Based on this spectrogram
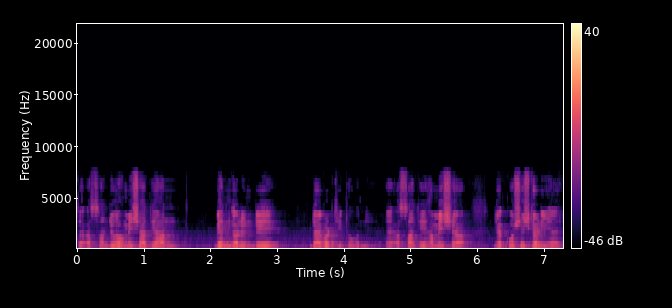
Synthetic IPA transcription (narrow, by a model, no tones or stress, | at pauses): t̪ɐ̰ʔɐsãd͡ʑoɦɐmeːʃad̪ʱjaːn | ɓijənɪ̆ɡaːl̤ijʊnɪ̆ɗ̪e | ɖaːɪʋəɾɖ̚t̪ʰit̪ʰoʋɐɲeɛ̃ːʔɐsãkʰeːɦɐmeːʃa | ijakoːʃɪʃkɐɾɽ̃iaːɦeː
